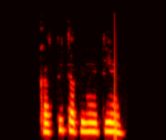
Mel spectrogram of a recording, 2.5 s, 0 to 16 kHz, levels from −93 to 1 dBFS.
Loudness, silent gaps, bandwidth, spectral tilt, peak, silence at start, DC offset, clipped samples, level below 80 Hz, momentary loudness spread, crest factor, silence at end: -29 LUFS; none; 7.8 kHz; -8 dB/octave; -12 dBFS; 0.6 s; under 0.1%; under 0.1%; -66 dBFS; 7 LU; 18 dB; 0.65 s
